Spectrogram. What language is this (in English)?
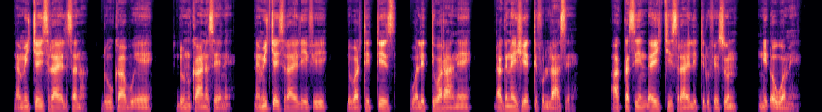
Oromo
